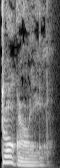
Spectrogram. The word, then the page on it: doggerel: British English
